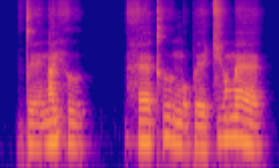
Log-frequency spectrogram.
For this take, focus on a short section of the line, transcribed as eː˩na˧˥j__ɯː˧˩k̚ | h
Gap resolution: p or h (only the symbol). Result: h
